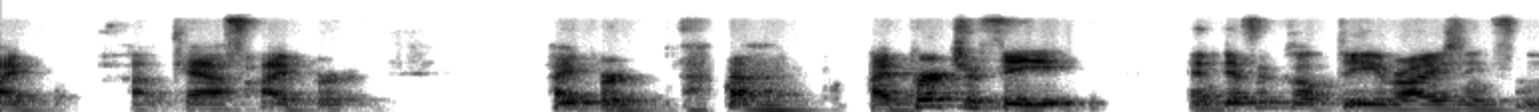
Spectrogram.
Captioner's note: laughs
